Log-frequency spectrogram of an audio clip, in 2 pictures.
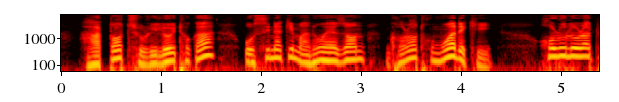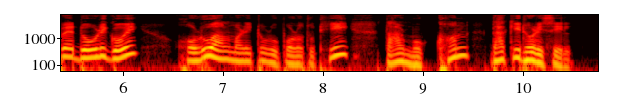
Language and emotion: Assamese, fearful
